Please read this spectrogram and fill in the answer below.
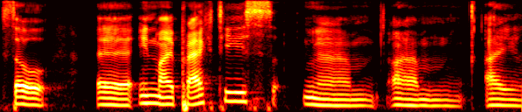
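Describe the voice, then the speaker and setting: A woman speaks with an Iranian accent. Her pitch is very deep and low. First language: Farsi. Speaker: performance artist. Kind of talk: panel discussion. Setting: stage with live audience. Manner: halting.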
